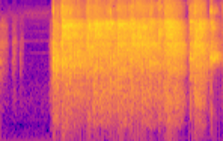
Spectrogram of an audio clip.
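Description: After a brief quiet moment, a crowd bursts into loud, steady applause, a dense crackle of many hands clapping that holds strong for nearly two seconds with a small dip near the end.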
